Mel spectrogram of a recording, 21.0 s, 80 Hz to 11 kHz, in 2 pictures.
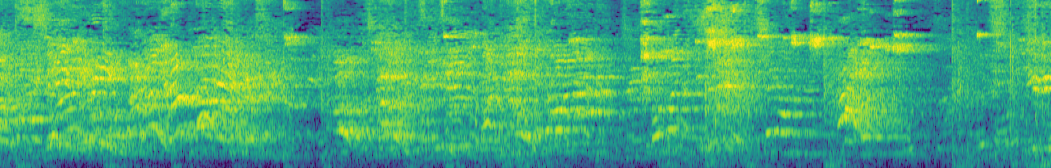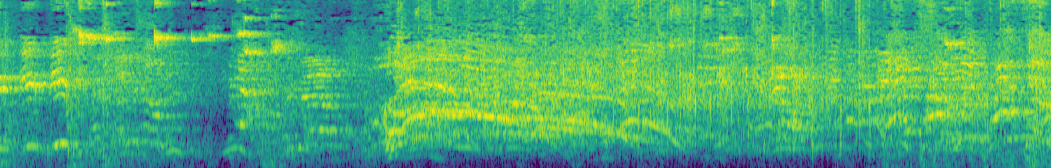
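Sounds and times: people shouting and chatting: 0.0 - 21.0.

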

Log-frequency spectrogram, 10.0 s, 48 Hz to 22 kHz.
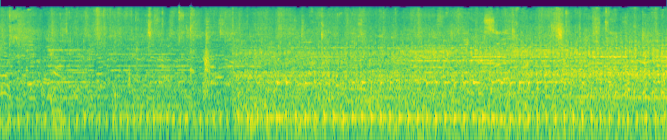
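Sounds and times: engine idling: 1.7 - 10.0.

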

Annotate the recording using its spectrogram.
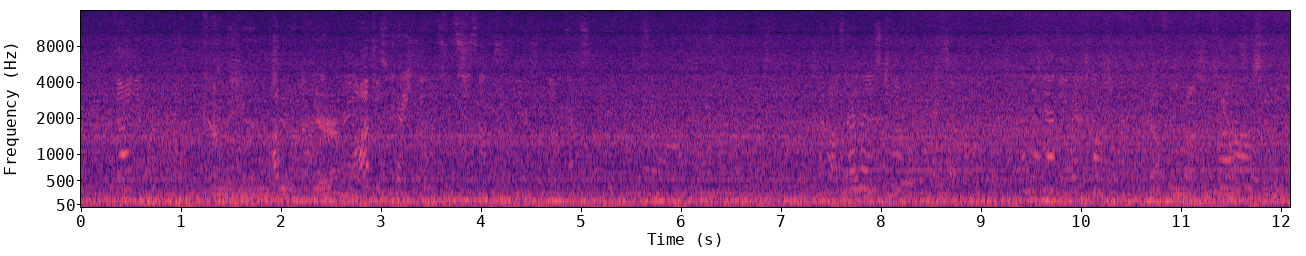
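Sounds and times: ferry engine drone: 0.0 - 12.0
passengers talking: 0.0 - 12.0.

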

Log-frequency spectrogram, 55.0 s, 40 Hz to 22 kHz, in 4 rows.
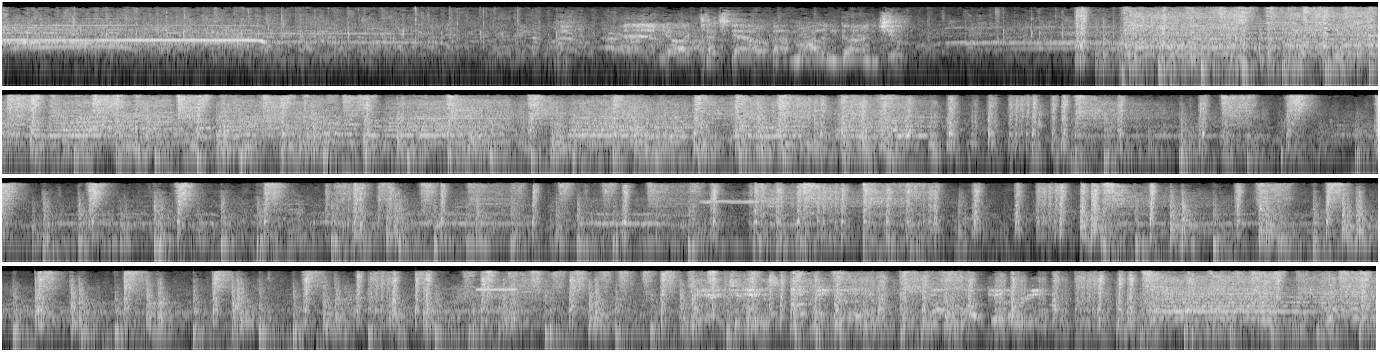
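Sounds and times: bass and snare drums: 10.6 - 55.0
brass horns and sousaphones: 10.7 - 55.0.

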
